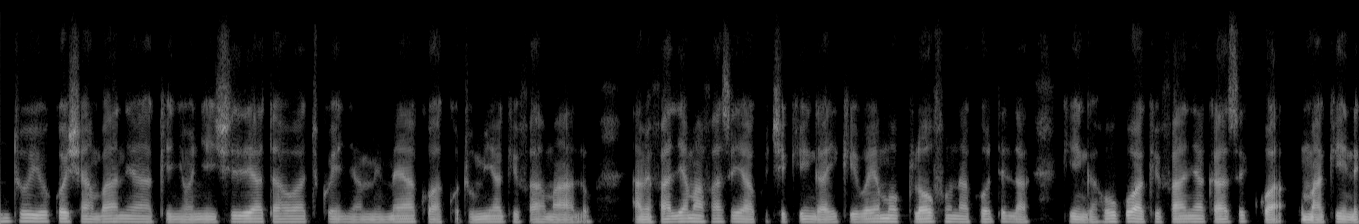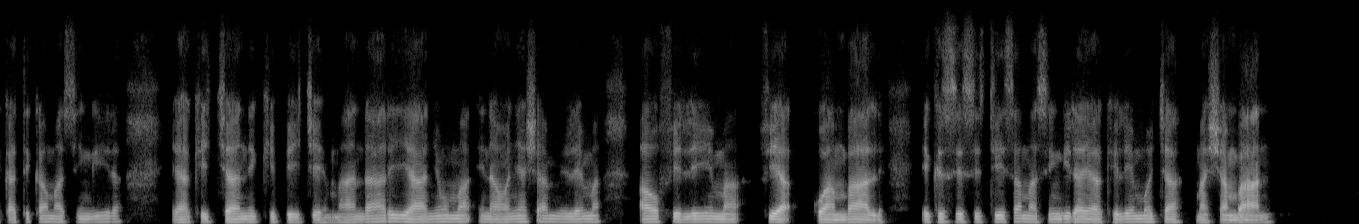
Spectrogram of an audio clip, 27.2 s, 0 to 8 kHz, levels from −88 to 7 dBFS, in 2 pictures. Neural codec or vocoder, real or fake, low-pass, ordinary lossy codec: codec, 16 kHz in and 24 kHz out, 1 kbps, XY-Tokenizer; fake; 7.2 kHz; Opus, 16 kbps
